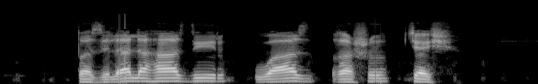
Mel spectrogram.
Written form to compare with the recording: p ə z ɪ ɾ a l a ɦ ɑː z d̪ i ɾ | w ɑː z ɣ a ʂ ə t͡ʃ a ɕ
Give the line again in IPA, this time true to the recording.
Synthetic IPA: p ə z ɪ l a l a ɦ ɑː z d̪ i ɾ | w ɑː z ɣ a ʂ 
